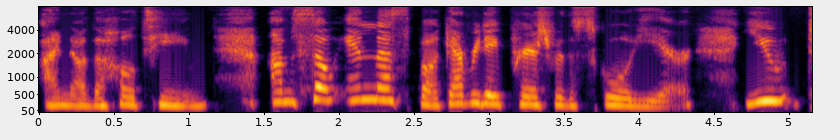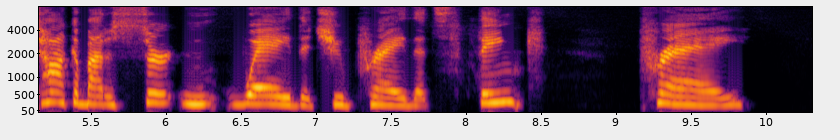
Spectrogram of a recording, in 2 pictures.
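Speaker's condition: No condition

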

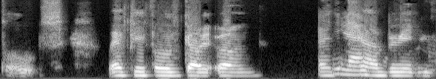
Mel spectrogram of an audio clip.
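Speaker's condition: Cerebral palsy

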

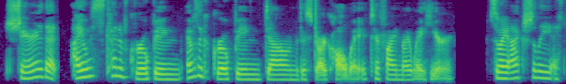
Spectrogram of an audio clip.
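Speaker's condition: No condition

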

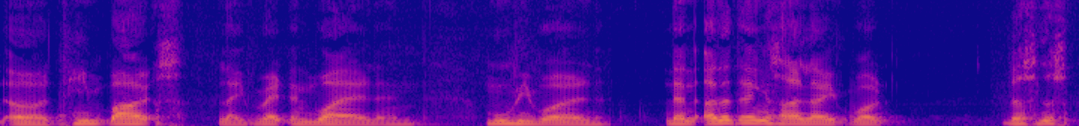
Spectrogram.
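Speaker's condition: Cleft palate; listeners try harder to understand

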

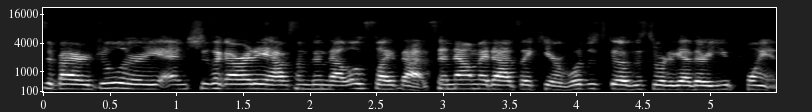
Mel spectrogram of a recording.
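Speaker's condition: No condition

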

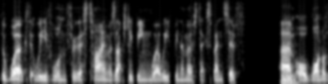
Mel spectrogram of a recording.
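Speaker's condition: No condition

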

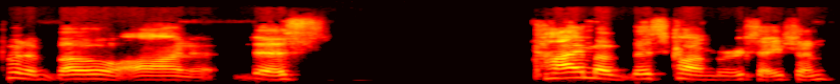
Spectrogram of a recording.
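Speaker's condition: Cerebral palsy; uses a wheelchair

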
